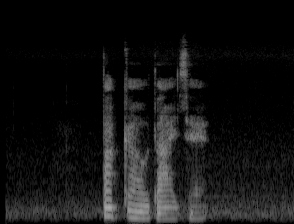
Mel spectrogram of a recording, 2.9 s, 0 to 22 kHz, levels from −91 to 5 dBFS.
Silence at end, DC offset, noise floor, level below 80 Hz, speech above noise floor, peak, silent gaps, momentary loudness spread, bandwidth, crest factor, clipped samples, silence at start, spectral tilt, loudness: 0.25 s; under 0.1%; -65 dBFS; -84 dBFS; 27 dB; -18 dBFS; none; 8 LU; 11.5 kHz; 24 dB; under 0.1%; 1 s; -4.5 dB/octave; -38 LUFS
